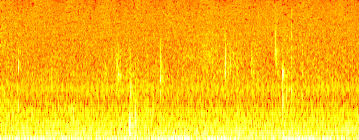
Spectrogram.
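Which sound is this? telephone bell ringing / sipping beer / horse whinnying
sipping beer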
